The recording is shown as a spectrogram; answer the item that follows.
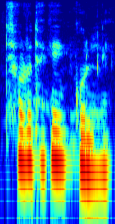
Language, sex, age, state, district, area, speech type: Bengali, male, 18-30, West Bengal, Murshidabad, urban, spontaneous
